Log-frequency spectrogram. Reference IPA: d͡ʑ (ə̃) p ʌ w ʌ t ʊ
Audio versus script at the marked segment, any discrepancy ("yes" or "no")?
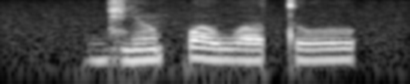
no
